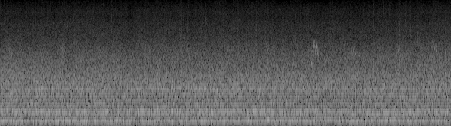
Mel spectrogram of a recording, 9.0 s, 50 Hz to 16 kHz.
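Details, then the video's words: Honeybees in spring fly in and out of their hive as flowers bloom, making a dense, steady buzzing hum with a strong low drone band. A brief faint high chirp of a bird comes through near the end. "1 Hour of a Beehive ASMR"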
